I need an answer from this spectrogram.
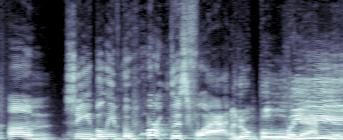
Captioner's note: laughs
